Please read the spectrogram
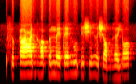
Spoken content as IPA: s ʊ˨ k ɑ˦ ʕ ɪ˦ ɡʱ ɒ˦˨ k͡p ə˦ m ɛ˨ t ɛ˦ ɦ u˦ ʔ ɪ˨ ʃ ɪ˦ ɦ ə˨ ʃ ɒ˨ bʱ ɜ˨ j ɔ˦

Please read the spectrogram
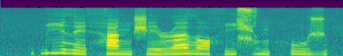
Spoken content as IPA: ɓ i ð e h a n ʃ e ɹ ɐ ð ɔ h i ɕ ṳ n h u ʒ

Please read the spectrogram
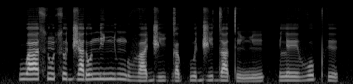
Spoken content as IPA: w aː˦ s ũ˦ s ʊ˦ d͡ʒ a˦ ɾ o˦ n i˦ ɲ ʊ˦ ŋ ʊ˨ v a˨˦ d͡ʒ iː˨ ɡ a˨ kʷ ɛ˦ d͡ʒ i˦ d a˦˨ t ĩ˨ ɲ ĩ˨˦ | l eː˨ v o˦ pʰ ɪ˨

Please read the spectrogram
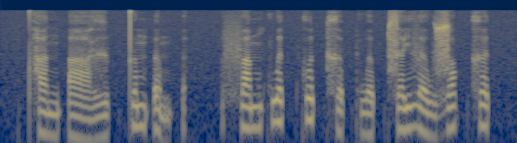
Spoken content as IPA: t̪ʰ a˨˩ n ʔ aː˧˩ ɣ ɨ˨˩ p̚ t̪ ə˧ m ʔ ə̰˧˨ m ʔ | f a˧ m k w ə˦˥ t̚ k o˦˥ t̚ x ə˨˩ p̚ k w ə˨˩ p̚ s ə˨˦ j l ə˨˩ w z ɔ˦˥ k̚ x ə˦˥ t̚

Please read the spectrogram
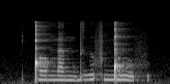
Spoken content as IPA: ŋ͡ǃ ɔ ŋ a n dʱ ɯ f ŋ͡ǃ u f

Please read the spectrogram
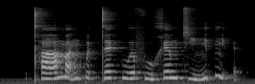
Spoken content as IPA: t̪ʰ aː˨˦ m a̰˧˥ ŋ ɓ ə˨˩ t̚ t̪ ɛ˧ k u˨˦ ə̯ f u˨˩ x ɛ˧ m t͡ɕ i˨˩ ɲ ə˦˥ t̚ ɲ ɛ̰˧˨ ʔ

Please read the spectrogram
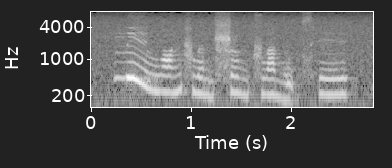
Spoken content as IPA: m e˥˨ ɪ̯ l w ɑ˨˦ ŋ ʂ w ə̰˨˩ n ʂ ɤ˥˨ ŋ ʈ͡ʂ w a˥˨ n ṵ˨˩ t͡sʰ e˦ ɪ̯

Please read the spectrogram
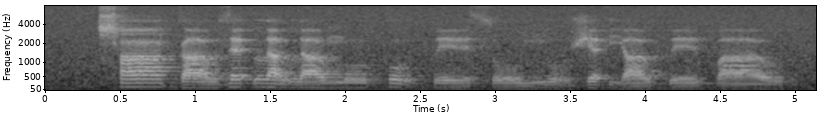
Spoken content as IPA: t͡ɕʰ ã˦ k a˨ ʊ̯ z ɛ˦ ʔ l a̰˦˨ ʊ̯ l a˨ ʊ̯ ŋ o˨ ʊ̯ k o̰˦˨ ʊ̯ p e˨ ɪ̯ s o˨ ɲ o̰˦˨ ʊ̯ ʃ ɛ˦ ʔ j a˨ ʊ̯ p e˨ ɪ̯ p a˨ ʊ̯

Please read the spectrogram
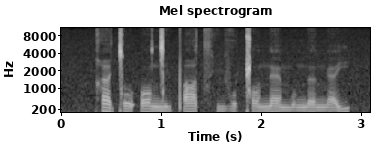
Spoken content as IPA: qʰ i ǀ o ʔ ɔ ŋ͡ǀ i pʼ ɑ t͡sʰ i v o ǁ ɔ n æ m o ŋ ɜ ŋ æ j

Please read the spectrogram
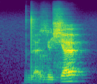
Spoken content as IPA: d æ̰ ɮ ɨ ɕ æ

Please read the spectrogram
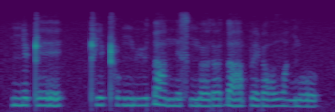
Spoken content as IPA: ɲ e ʈ e | ʈʰ i ʈʰ ʊ ŋ͡m y ɗ a n e s ŋ͡m œ ɾ œ ɗ a p e ɽ œ ðˤ a ŋ͡m ʊ

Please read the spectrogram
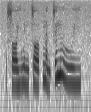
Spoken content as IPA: s ɔː˨˧ j w ɪ˨˥ ŋ t͡s ɔː˨˥ k̚ n̪ ɐ˨˩ n t͡s ɵ˥ n l uː˨ j

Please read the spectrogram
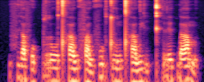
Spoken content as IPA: f i˧ a̯ f o˨˩ k̚ p r oː˧ tʰ a˦˥ w f a˨˩ w f u˥˩ ʔ t u˦˥ n tʰ a˦˥ w j i˨˩ ʔ kʰ r e˦˥ k̚ l a˥˩ m

